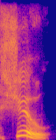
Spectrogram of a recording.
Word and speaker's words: Shue: Aunque suena igual, pero su nombre se pronuncia igual, pero se escribe S-H-U-E. Cuando ya hemos visto que espantar es S-H-O-O y zapato S-H-O-E. Otra vez, los tres se pronuncian exactamente igual.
